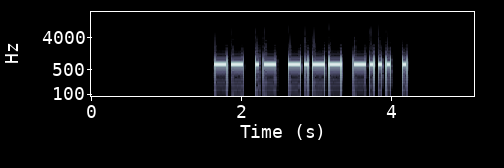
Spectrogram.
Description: Morse code, heard as a keyed tone, about 22 wpm, 700 Hz. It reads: MAYBE
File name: 5 Letter Words - First 3 Letters Given - 22wpm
